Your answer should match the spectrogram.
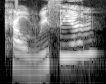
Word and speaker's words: Calrissian: Um, the one thing that I am excited about within this, the solo movie, though, is Donald Glover as uh, Lando Calrissian. Is that how you say it? Yeah. yeah.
